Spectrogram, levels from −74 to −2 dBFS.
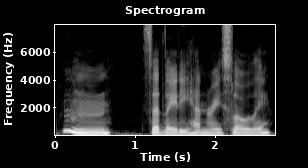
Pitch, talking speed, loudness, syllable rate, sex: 190 Hz, 110 wpm, -16 LUFS, 3.3 syllables/s, female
